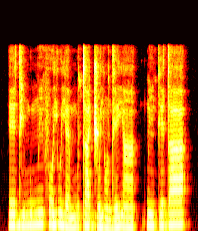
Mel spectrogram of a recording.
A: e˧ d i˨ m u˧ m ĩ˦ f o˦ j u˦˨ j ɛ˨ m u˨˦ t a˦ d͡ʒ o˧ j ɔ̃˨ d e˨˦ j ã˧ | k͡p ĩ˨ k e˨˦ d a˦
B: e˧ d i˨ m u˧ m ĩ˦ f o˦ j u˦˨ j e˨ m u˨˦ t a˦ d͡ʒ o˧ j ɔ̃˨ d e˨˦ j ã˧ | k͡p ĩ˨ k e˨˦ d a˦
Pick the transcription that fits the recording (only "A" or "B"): A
